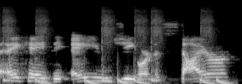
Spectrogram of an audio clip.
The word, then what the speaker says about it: Steyr: The Army Rifle, aka the AUG, or the Steyr, I think it's spelled S-T-E-Y-R. It's Steyr AUG, or the Steyr Aug.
